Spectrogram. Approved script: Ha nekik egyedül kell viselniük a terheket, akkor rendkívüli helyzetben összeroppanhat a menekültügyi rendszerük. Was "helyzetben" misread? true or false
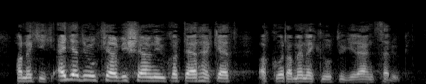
true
